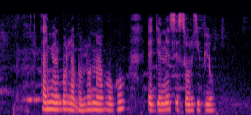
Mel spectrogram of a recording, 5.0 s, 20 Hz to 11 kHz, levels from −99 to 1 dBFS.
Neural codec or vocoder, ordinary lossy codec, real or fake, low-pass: none; none; real; 7.2 kHz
